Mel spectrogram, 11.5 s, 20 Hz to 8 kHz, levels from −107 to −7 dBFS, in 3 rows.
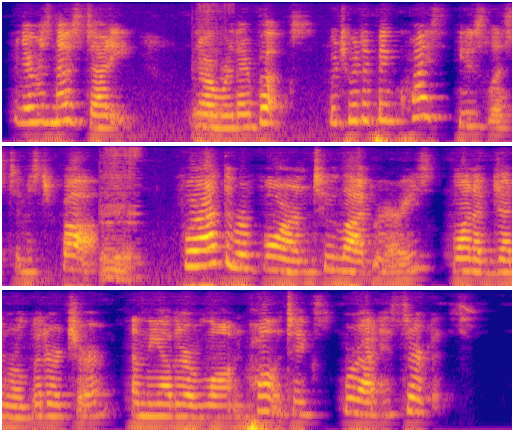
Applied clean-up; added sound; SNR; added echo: neural separator model SepFormer DNS4.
